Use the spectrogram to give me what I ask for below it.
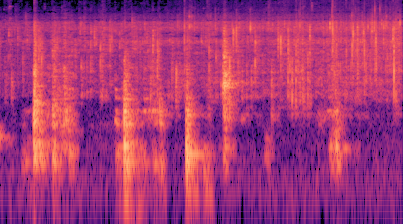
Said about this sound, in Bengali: আর এখন মশলাটা ভালোভাবে কষিয়ে নিচ্ছি।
